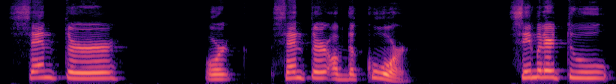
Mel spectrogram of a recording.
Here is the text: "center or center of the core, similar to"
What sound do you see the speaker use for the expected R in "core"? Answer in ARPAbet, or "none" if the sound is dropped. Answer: R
